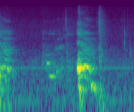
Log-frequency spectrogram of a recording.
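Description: A young woman gulps down a drink.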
